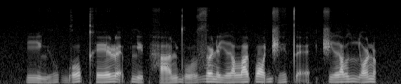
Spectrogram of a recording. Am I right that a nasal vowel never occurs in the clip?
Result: yes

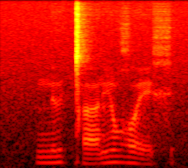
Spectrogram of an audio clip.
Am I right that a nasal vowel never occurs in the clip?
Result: no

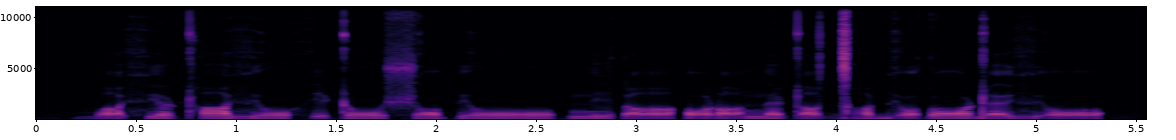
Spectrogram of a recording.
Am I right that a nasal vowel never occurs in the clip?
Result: yes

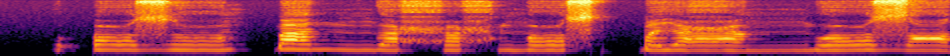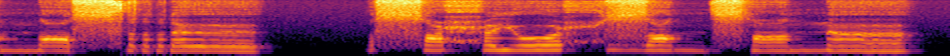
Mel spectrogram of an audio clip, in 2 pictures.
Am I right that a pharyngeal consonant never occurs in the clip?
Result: no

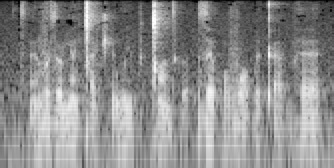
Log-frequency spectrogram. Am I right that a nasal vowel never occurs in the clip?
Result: no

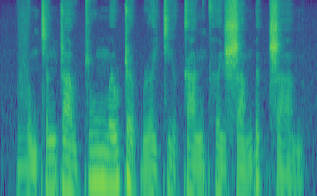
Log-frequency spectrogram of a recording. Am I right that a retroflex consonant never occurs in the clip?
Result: no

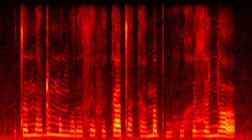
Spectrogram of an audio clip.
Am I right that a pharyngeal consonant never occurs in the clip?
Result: yes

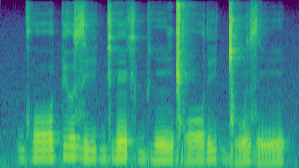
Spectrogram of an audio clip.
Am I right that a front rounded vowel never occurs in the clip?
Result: yes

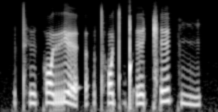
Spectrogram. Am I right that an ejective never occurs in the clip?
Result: no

